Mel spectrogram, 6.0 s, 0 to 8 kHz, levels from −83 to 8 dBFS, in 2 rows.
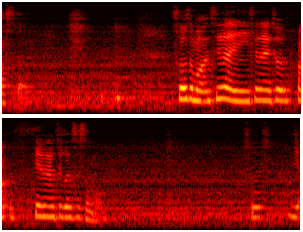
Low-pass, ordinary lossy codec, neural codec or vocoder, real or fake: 7.2 kHz; none; autoencoder, 48 kHz, 32 numbers a frame, DAC-VAE, trained on Japanese speech; fake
